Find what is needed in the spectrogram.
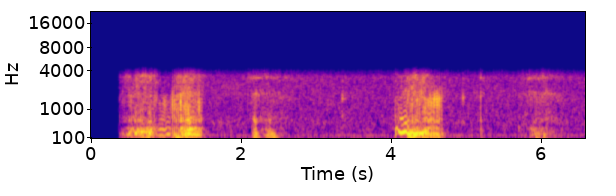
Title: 4 months old swissy pup Mandy still snoring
